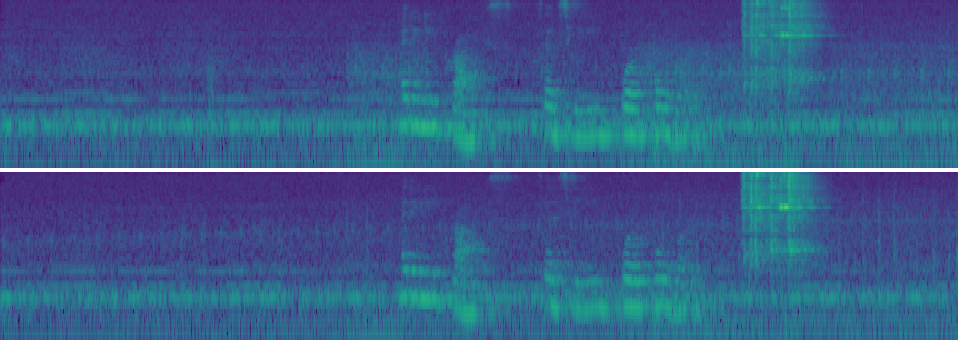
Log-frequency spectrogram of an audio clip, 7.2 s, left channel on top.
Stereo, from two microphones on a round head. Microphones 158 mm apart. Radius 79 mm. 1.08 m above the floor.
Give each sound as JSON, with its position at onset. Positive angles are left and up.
{"t": 3.0, "sound": "a woman speaking", "side_deg": 15, "distance_m": 3.5}
{"t": 5.5, "sound": "a clink", "side_deg": -70, "distance_m": 3.0}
